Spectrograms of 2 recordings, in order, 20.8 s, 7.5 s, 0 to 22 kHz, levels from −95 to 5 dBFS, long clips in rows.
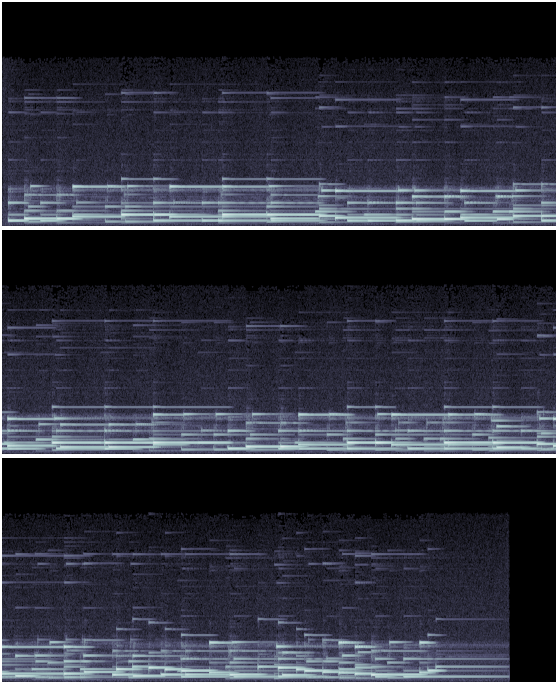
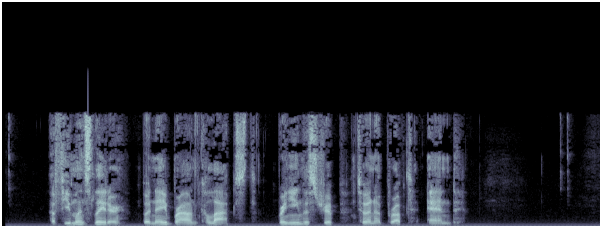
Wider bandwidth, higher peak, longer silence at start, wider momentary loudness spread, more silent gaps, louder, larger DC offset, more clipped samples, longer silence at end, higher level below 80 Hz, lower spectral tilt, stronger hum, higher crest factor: about the same, 14 kHz vs 14.5 kHz; about the same, 0 dBFS vs 0 dBFS; second, 0.05 s vs 0.6 s; second, 5 LU vs 12 LU; neither; first, -15 LUFS vs -19 LUFS; neither; neither; second, 0.6 s vs 1.7 s; second, -90 dBFS vs -54 dBFS; second, 1 dB/octave vs -1 dB/octave; second, none vs 60 Hz at -50 dBFS; second, 16 dB vs 22 dB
